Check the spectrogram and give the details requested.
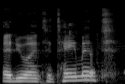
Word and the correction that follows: Edutainment: The Edutainment joint.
